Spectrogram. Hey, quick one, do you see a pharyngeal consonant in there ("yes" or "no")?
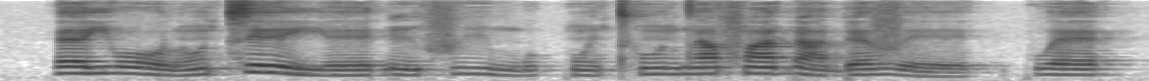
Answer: no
